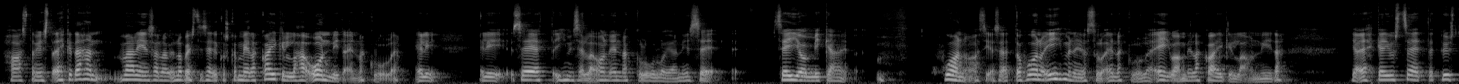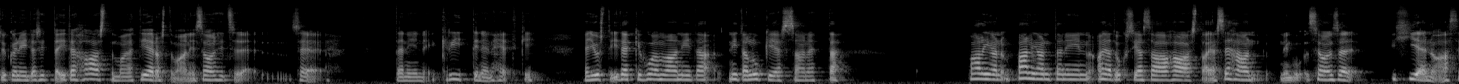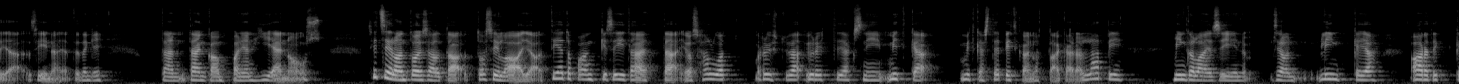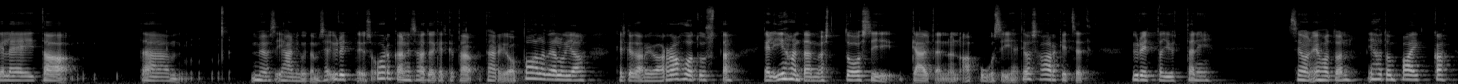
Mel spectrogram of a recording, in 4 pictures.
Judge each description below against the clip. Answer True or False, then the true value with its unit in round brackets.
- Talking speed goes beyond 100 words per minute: True (150 wpm)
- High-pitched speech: True (215 Hz)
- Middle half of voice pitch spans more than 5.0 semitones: False (2.9 semitones)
